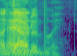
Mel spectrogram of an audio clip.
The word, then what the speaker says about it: undoubtedly: I wouldn't pronounce the B, but it wouldn't be like a D. It wouldn't be like a hard D. You undoubtedly.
